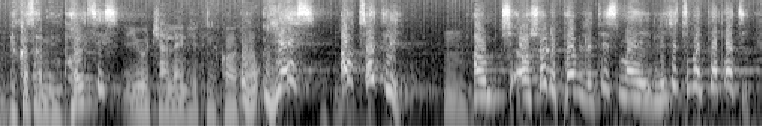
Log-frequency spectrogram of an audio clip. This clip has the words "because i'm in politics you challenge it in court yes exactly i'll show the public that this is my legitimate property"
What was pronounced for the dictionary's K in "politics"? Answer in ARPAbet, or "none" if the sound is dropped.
none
